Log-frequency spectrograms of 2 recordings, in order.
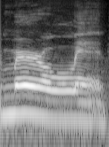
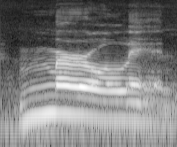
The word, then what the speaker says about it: Maryland: It should be Mer Maryland, but they say Merlin. So, I guess the um Y is silent. I think that's how it go. Merland.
